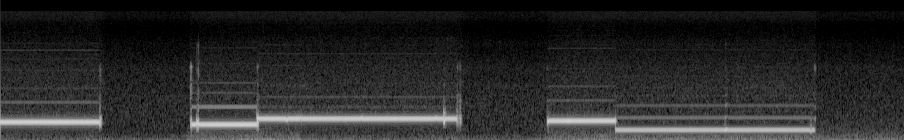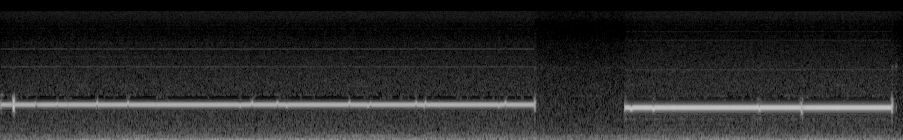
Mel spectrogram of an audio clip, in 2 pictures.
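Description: Fire dispatch two-tone sequential pager alert tones from a portable radio's speaker: steady beeping tones in pairs, a short tone then a longer one at a different pitch, with short silences between pairs. These are followed by a long steady high tone of about eight seconds and a shorter high tone near the end. This is the weekly fire pager test being broadcast.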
